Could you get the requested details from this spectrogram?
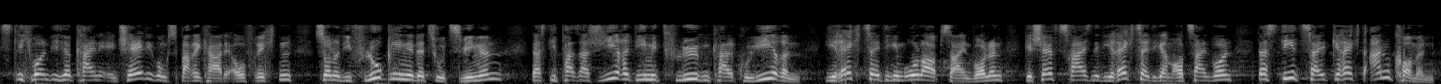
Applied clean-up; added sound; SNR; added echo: none; none; none; none.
